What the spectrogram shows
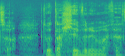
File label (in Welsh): "llyfr" Welsh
